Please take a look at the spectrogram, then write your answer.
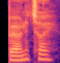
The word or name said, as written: børnetøj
